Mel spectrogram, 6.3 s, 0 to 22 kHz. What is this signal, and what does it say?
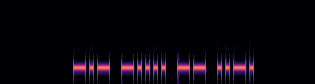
Morse code, heard as a keyed tone, about 16 wpm, 700 Hz. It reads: K6MF
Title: USA Call Signs - 4 Characters - Repeated 3x - 15wpm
